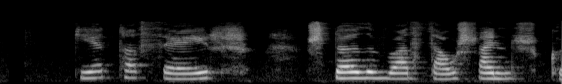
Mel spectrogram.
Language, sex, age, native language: Icelandic, female, 7, Icelandic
